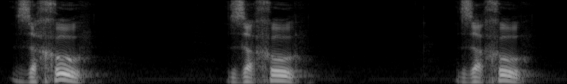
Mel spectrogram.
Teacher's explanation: there's a kaf in the middle here, and it receives a soft fricative pronunciation, ch, ch. And the letter vav is functioning as a vowel, u, zachu.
